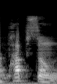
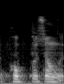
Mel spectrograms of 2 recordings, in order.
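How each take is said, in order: First: "パプソン" with an a-like first vowel; "パプソン" as Korean renders pop song; Korean-style pronunciation. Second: "ポップソング" read by its spelling with an o; "ポップソング" with a spelled-out o vowel; Japanese romaji pronunciation. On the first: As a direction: say "パプソン" the Korean way, pap-son. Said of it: "英語のハングル表記のことですけども". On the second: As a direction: say "ポップソング" the Japanese way, poppu-songu. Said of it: "ローマ字と解釈して発音する". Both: Shown as a demonstration.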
